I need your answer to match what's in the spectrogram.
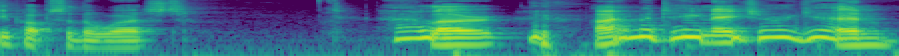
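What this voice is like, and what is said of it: Usual voice. Nothing is said of it.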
